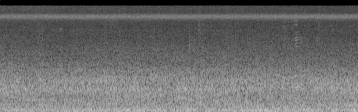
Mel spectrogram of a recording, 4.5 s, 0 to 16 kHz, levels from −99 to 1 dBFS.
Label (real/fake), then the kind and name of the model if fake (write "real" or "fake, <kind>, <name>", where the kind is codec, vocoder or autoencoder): real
